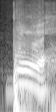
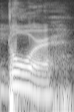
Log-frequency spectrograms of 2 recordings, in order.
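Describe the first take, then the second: First: It is said in a British accent. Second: It is said in a general American accent. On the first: "If you want to pronounce it like the British" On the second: "If you want to pronounce it like the Americans"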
